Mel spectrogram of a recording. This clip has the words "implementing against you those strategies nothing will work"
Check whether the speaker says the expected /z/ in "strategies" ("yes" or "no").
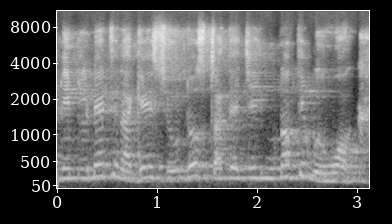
no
